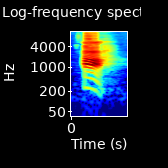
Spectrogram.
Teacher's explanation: your lips are spread and your mouth is open your tongue is low near the floor of your mouth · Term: short a sound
